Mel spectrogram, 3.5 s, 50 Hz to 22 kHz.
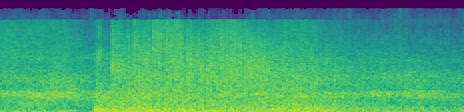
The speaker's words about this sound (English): going in with his signature shotgun volley of 60 SRM missiles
